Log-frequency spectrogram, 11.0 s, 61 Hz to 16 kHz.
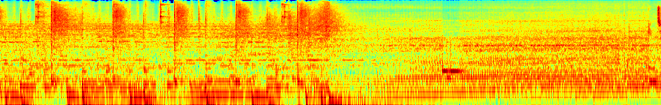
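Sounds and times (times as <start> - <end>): background music: 0.0 - 11.0
motorcycle engine running: 0.0 - 11.0.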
